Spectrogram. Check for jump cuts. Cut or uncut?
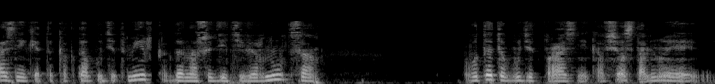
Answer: cut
